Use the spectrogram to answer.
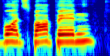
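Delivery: normal talking voice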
